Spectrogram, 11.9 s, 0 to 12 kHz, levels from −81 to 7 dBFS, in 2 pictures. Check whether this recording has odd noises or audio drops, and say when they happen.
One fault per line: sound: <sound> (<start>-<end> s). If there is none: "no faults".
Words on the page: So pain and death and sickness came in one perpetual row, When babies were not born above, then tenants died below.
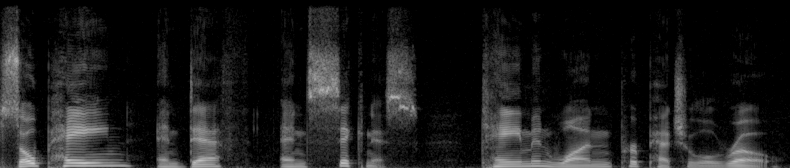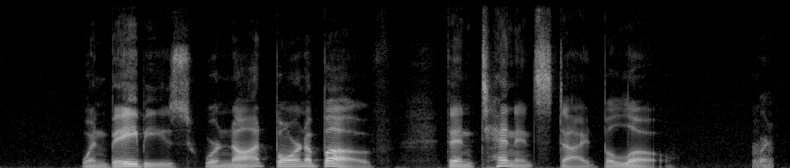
sound: laugh (11.6-11.7 s)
